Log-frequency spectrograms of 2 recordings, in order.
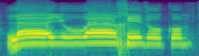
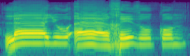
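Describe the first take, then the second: First: A w sound follows the first syllable. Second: A glottal stop follows the first syllable. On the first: This follows another recitation tradition. "dia baca dengan waw" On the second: This follows the speaker's own recitation tradition. "riwayat kita baca dengan hamzah"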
